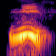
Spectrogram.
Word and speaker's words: knife: can if we pronounce knife because the leather Cape is invisible we don't know produce them in the letter in the world needs I pronounce nif we don't pronounce Kenneth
